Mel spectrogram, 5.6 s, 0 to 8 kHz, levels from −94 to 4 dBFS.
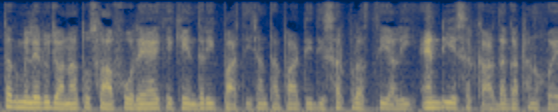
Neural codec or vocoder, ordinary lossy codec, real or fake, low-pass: codec, 16 kHz in and 24 kHz out, 1 kbps, XY-Tokenizer; none; fake; 7.2 kHz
